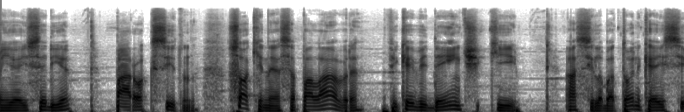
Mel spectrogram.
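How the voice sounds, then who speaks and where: In a recorded lesson, a man with a fairly low voice and no echo walks through exercise answers one step at a time. He explains carefully and checks in with the listener often, asking "tá?" and "beleza?"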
